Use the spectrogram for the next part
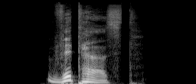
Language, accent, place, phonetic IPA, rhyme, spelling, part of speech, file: German, Germany, Berlin, [ˈvɪtɐst], -ɪtɐst, witterst, verb, De-witterst.ogg
- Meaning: second-person singular present of wittern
